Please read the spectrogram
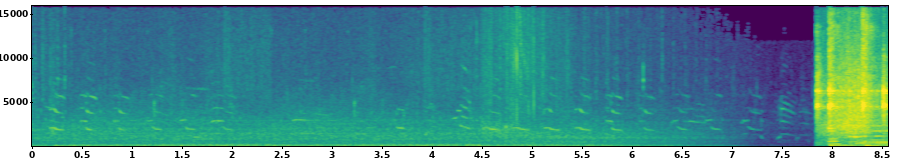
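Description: Outdoor ambience of many small birds chirping, several short chirps a second, over a steady low rumble. It fades out near the end.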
